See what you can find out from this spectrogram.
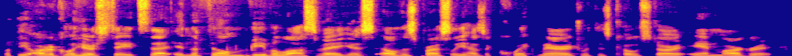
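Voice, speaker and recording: A man's voice: medium pitch, animated, a little fast, no echo. Guy podcast host just shooting the shit, rambly, informal, swears a bit, close dry sound. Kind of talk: casual banter with swearing.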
